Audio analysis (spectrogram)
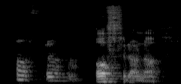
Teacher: we won't have the accent on the ono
